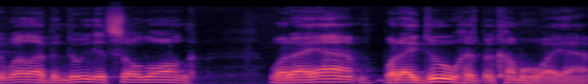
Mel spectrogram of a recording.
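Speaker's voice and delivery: normal talking voice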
